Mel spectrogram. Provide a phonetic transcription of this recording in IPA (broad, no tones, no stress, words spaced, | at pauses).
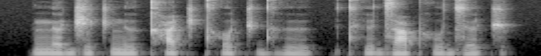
nœd͡ʒet͡ʃnʉ kʰɑt͡ʃtʰot͡ʃdʱʉ | tʰyd͡zɑ pʰud͡zøt͡ʃ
